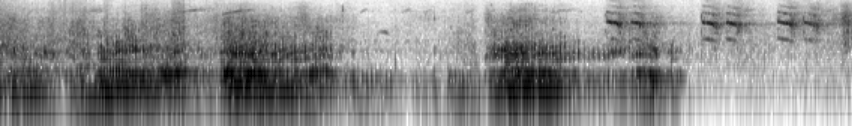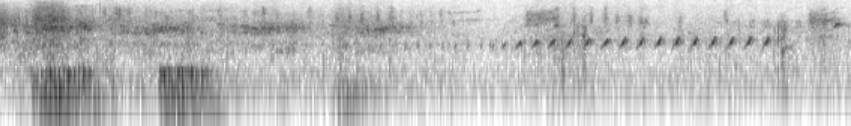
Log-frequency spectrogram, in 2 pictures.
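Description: Male lions fighting in the South African wild, loud snarling roars in bursts for the first few seconds, then fading growls while birds chirp and call in the background.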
